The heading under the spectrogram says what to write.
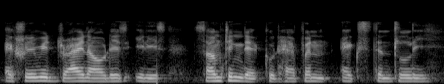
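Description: At 1.57 s and again at 3.54 s, the speech skips forward abruptly. This is audio missing between chunks. A sliver of roughly 20 ms vanishes, and the two sides butt together. The repeat points to a likely 2-second processing chunk.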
